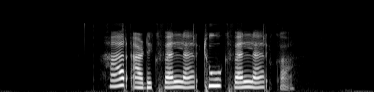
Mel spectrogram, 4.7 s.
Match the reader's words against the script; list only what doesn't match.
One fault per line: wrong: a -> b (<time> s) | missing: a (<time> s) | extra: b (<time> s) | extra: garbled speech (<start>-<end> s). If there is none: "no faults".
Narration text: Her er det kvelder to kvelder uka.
no faults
